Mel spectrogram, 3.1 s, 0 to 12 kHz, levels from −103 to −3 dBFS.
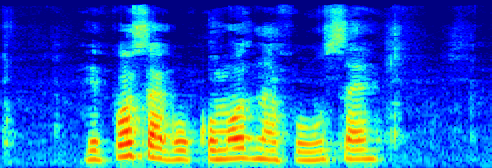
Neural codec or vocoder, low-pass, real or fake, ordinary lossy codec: codec, 44.1 kHz, 7.8 kbps, Pupu-Codec; 10.8 kHz; fake; AAC, 32 kbps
